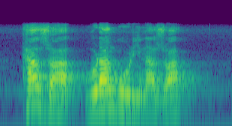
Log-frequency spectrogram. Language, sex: Venda, male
